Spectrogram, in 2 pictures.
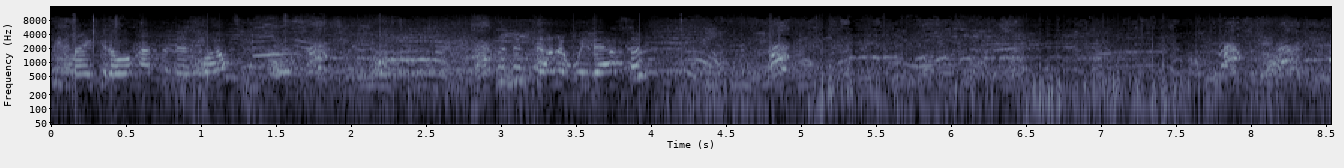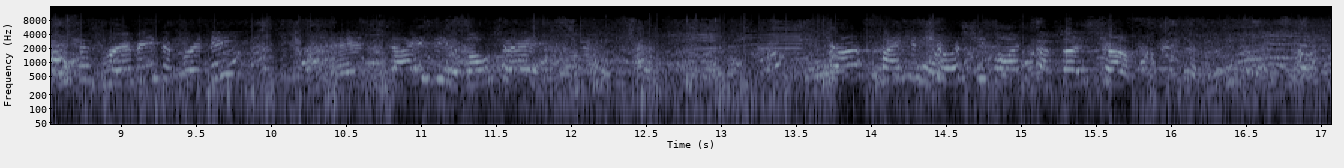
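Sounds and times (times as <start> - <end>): din of people's voices and calls: 0.0 - 17.0
dogs barking: 1.4 - 2.0, 2.7 - 3.2, 4.7 - 5.2, 6.3 - 8.8, 9.6 - 11.0, 11.6 - 13.6, 15.8 - 17.0.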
